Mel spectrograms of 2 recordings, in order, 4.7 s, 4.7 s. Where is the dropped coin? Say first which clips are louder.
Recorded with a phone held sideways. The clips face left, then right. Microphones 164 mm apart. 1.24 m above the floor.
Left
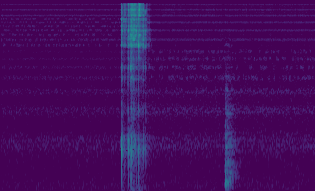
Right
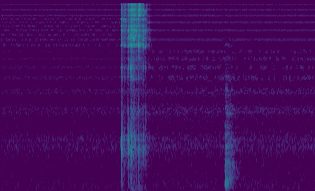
Left 2 dB; 25° left (ahead or behind), 0.7 m.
